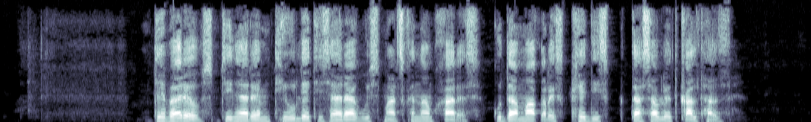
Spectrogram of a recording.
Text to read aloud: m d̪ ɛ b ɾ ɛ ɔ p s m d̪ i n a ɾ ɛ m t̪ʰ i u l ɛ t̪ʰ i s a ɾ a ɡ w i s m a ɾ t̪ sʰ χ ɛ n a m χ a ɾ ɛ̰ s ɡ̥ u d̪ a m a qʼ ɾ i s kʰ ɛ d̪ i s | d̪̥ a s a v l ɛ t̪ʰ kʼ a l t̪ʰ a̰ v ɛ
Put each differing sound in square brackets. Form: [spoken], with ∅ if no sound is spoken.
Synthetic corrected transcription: m d̪ ɛ b ɾ ɛ ɔ p s m d̪ i n a ɾ ɛ m t̪ʰ i u l ɛ t̪ʰ i s a ɾ a ɡ w i s m a ɾ t̪ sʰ χ ɛ n a m χ a ɾ ɛ̰ s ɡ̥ u d̪ a m a qʼ ɾ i s kʰ ɛ d̪ i s | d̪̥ a s a v l ɛ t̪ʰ kʼ a l t̪ʰ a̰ [z] ɛ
